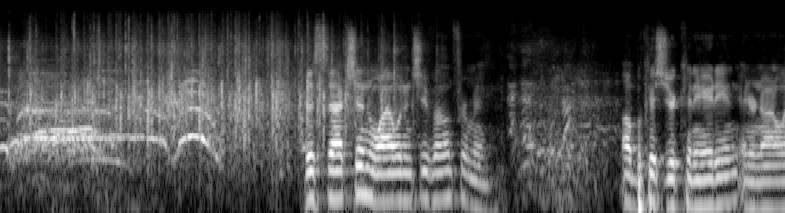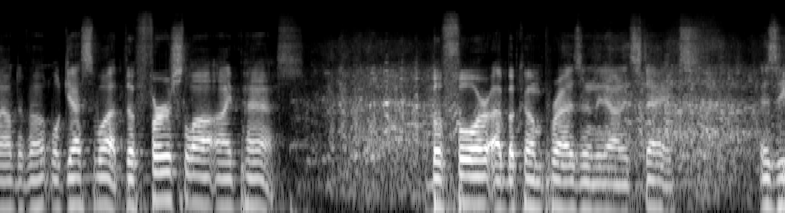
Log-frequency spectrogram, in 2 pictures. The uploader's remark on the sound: delivers an outrageous performance at the 2013 Just for Laughs Festival in Montreal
